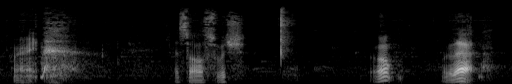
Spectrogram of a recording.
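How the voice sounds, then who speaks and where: A man speaks at a fairly slow pace, with noticeable background noise behind him. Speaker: DIY hobbyist. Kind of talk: casual DIY repair video talk to camera. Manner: whispered.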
